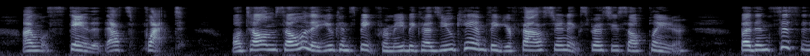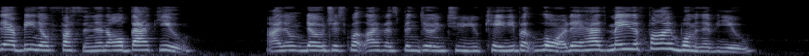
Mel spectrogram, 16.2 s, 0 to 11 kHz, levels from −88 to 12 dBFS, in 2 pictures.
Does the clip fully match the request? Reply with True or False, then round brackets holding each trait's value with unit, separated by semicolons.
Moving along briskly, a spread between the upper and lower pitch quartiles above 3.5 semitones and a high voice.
False (215 wpm; 2.7 semitones; 235 Hz)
